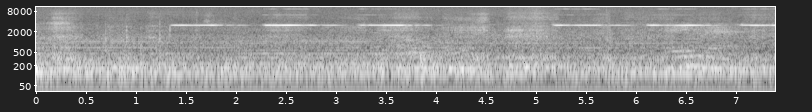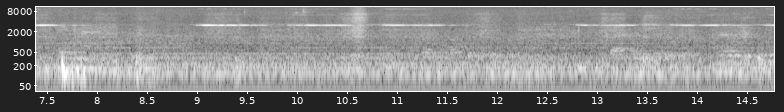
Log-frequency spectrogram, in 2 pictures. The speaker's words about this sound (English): This is my smoke alarm.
